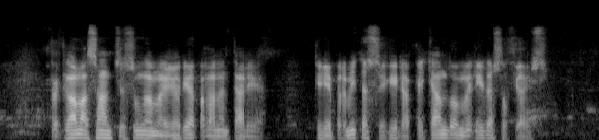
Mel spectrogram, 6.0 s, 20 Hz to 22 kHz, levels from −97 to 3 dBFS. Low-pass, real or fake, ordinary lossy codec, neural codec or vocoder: 9.9 kHz; fake; Opus, 24 kbps; codec, 44.1 kHz, 3.4 kbps, Pupu-Codec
